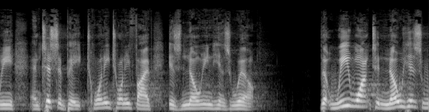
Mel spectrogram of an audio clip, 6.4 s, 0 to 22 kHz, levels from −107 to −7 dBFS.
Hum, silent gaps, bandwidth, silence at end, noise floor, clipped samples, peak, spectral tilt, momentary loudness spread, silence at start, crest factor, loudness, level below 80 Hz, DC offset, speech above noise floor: none; 4.67-4.81 s; 13 kHz; 0 s; -75 dBFS; under 0.1%; -12 dBFS; -5 dB/octave; 10 LU; 0 s; 18 dB; -30 LUFS; -62 dBFS; under 0.1%; 45 dB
